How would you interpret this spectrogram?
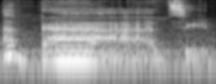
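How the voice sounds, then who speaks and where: Slow-paced woman reading a storybook aloud. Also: medium pitch, creaky, a little mellow, slight background noise. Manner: dramatic, drawn-out emphasis on key phrases. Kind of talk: expressive children's read-aloud. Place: indoors at a table, book held before camera.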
